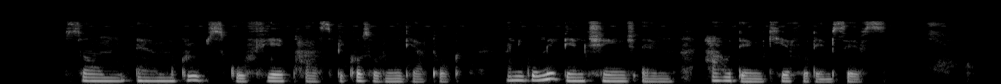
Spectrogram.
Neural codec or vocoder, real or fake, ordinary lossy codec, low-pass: none; real; none; none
